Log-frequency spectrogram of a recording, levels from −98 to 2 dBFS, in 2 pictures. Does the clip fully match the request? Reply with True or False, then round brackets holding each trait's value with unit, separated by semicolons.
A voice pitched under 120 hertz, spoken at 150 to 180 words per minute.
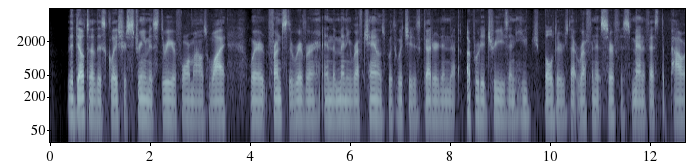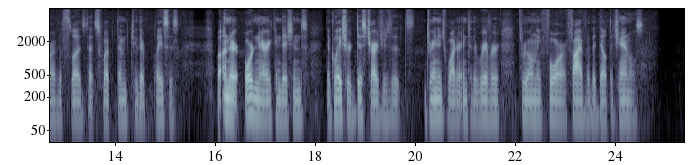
True (90 Hz; 170 wpm)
